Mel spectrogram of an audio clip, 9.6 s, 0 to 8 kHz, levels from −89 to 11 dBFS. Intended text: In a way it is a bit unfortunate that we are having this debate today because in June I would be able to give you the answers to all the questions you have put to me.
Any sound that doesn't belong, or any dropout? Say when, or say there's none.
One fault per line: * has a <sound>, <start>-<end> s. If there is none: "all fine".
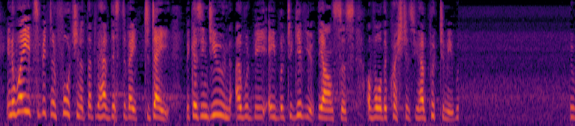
all fine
